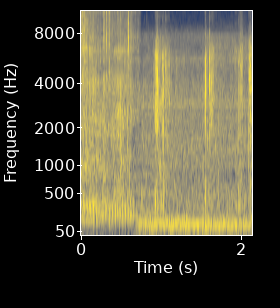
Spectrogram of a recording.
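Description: Footsteps on a path, short scuffing clicks about twice a second, over a low steady rumble.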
